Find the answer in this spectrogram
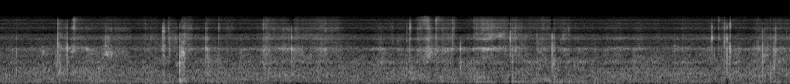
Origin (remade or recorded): remade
